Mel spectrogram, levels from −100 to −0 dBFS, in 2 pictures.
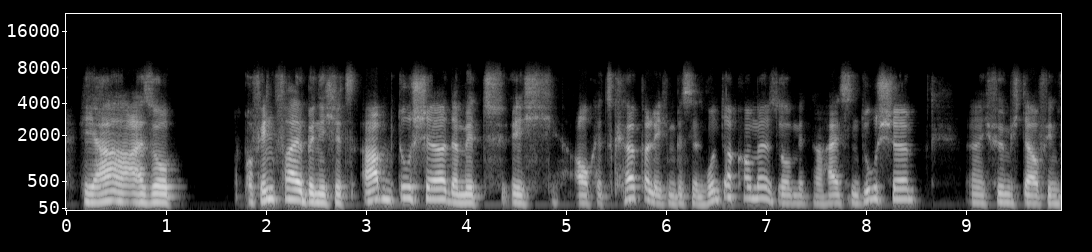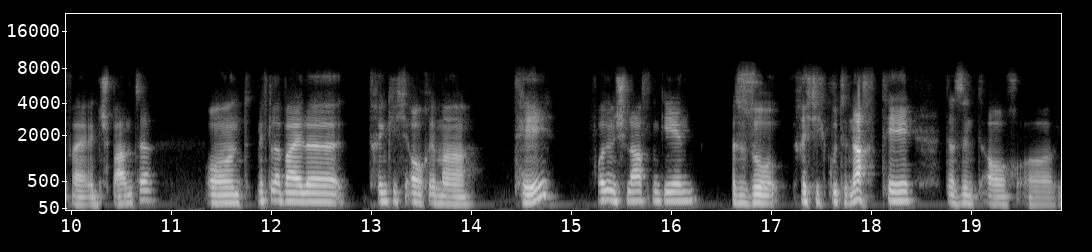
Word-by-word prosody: Ja, 140 Hz, +2 st, +5 dB
also, 135 Hz, +8 st, +4 dB, 0.6 s
auf 135 Hz, -1 st, -7 dB
jeden 165 Hz, +4 st, +5 dB
Fall 175 Hz, -3 st, +6 dB
bin 135 Hz, -2 st, +4 dB
ich 125 Hz, -4 st, +1 dB
jetzt 130 Hz, -, -4 dB
Abendduscher, 175 Hz, +2 st, +3 dB
damit 125 Hz, -4 st, -1 dB
ich 125 Hz, 0 st, -5 dB
auch 120 Hz, -1 st, -1 dB
jetzt -, -, -13 dB
körperlich 175 Hz, -, -1 dB
'n 115 Hz, -, -5 dB
bisschen 110 Hz, -2 st, -7 dB
runterkomme, 190 Hz, -, -3 dB
so 125 Hz, -4 st, -5 dB
mit 115 Hz, -2 st, -11 dB
'ner 110 Hz, -2 st, -10 dB
heißen 120 Hz, 0 st, -3 dB
Dusche, 175 Hz, +2 st, -2 dB, 0.6 s
äh, 130 Hz, -1 st, -6 dB
ich 115 Hz, -1 st, -14 dB
fühle 130 Hz, +2 st, -3 dB
mich 120 Hz, -, -10 dB
da 120 Hz, -, +2 dB
auf 115 Hz, -1 st, -4 dB
jeden 115 Hz, -2 st, -6 dB
Fall 105 Hz, -2 st, -3 dB
entspannter. 115 Hz, +9 st, -3 dB, 0.5 s
Und 125 Hz, -1 st, +1 dB
mittlerweile 140 Hz, -3 st, +3 dB, 0.2 s
trinke 145 Hz, +1 st, -5 dB
ich 145 Hz, -, -10 dB
auch 130 Hz, -1 st, 0 dB
immer 110 Hz, -4 st, -1 dB, 0.4 s
Tee 125 Hz, -4 st, +1 dB, 0.4 s
vor 155 Hz, -, 0 dB
dem 160 Hz, -2 st, +1 dB
Schlafengehen. 150 Hz, 0 st, -2 dB, 0.3 s
Also, 120 Hz, 0 st, -3 dB
so 120 Hz, -3 st, +1 dB, 0.2 s
richtig 140 Hz, -1 st, -3 dB
Gute-Nacht-Tee. 150 Hz, 0 st, +2 dB, 0.3 s
Da 125 Hz, -, -5 dB
sind 115 Hz, -1 st, -6 dB
auch, 100 Hz, -2 st, -6 dB
äh, -, -, -21 dB
135 Hz, 150 wpm, -27 LUFS, 120-155 Hz, 0.6 s, Fall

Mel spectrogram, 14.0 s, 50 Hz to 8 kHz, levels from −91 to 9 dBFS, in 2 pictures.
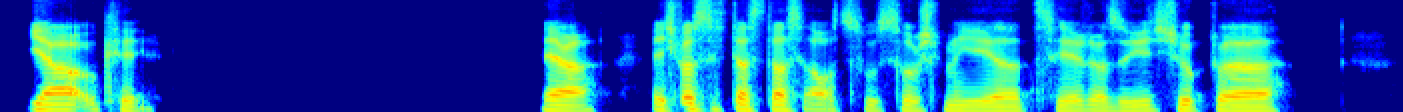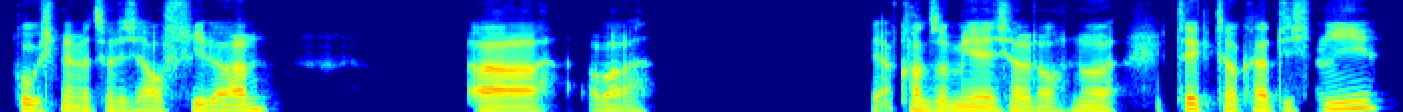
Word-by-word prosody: Ja, 140 Hz, -1 st, +7 dB
okay. -, -, -5 dB, 2.0 s
Ja, 125 Hz, -1 st, +4 dB, 0.2 s
ich 130 Hz, 0 st, -2 dB
wusste 150 Hz, -1 st, +3 dB
nicht, 140 Hz, -, -13 dB
dass 140 Hz, -, +3 dB
das 135 Hz, -2 st, +1 dB
auch 135 Hz, -, -2 dB
zu 125 Hz, -, -9 dB
Social 115 Hz, -1 st, -4 dB
Media 115 Hz, -2 st, 0 dB
zählt. 120 Hz, +2 st, -3 dB
Also, 115 Hz, -2 st, -3 dB
YouTube, 125 Hz, +2 st, -3 dB
äh, 115 Hz, -3 st, +4 dB, 0.7 s
gucke 135 Hz, -5 st, 0 dB
ich -, -, -4 dB
mir 120 Hz, -, 0 dB
natürlich 115 Hz, 0 st, -4 dB
auch 125 Hz, -, -1 dB
viel 135 Hz, -1 st, -2 dB
an, 135 Hz, +3 st, +3 dB, 1.0 s
äh, -, -, -2 dB
aber 110 Hz, -2 st, +3 dB, 1.1 s
ja, -, -, -5 dB
konsumiere 115 Hz, -3 st, +1 dB
ich 110 Hz, +2 st, -2 dB
halt 110 Hz, -1 st, 0 dB
auch 110 Hz, -1 st, -5 dB
nur. 110 Hz, -2 st, -2 dB, 0.3 s
TikTok 145 Hz, -1 st, +1 dB
hatte 130 Hz, -1 st, +1 dB
ich 110 Hz, -, -7 dB
nie. 165 Hz, +6 st, +2 dB
120 Hz, 150 wpm, -25 LUFS, 115-135 Hz, 2.0 s, Ja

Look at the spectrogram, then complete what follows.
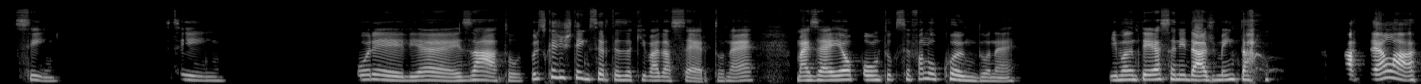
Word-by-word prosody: Sim. 165 Hz, -6 st, -8 dB, 1.1 s
Sim. 180 Hz, -5 st, -10 dB, 1.3 s
Por 225 Hz, +2 st, -4 dB
ele, 190 Hz, -5 st, -1 dB
é, 185 Hz, -3 st, 0 dB
exato. 180 Hz, -4 st, +1 dB
Por 245 Hz, -, -3 dB
isso 260 Hz, -, -9 dB
que 335 Hz, -, -1 dB
a -, -, 0 dB
gente 310 Hz, -1 st, -2 dB
tem 280 Hz, -5 st, -1 dB
certeza 215 Hz, -5 st, -3 dB
que 200 Hz, +1 st, -10 dB
vai 180 Hz, -1 st, 0 dB
dar 175 Hz, -1 st, -2 dB
certo, 160 Hz, 0 st, -6 dB
né. 180 Hz, +3 st, -1 dB, 0.4 s
Mas 195 Hz, +1 st, +4 dB
aí 200 Hz, +1 st, +4 dB
é 215 Hz, -, +5 dB
o 220 Hz, -, +1 dB
ponto 210 Hz, 0 st, -3 dB
que -, -, -16 dB
você 230 Hz, -, -7 dB
falou: 250 Hz, +1 st, -3 dB
"Quando?", 185 Hz, -9 st, -1 dB
né, 155 Hz, 0 st, -6 dB, 0.9 s
e 200 Hz, -, -4 dB
manter 220 Hz, +1 st, +2 dB
a 230 Hz, -, +6 dB
sanidade 215 Hz, -4 st, +4 dB
mental, 215 Hz, +1 st, +1 dB, 0.9 s
até 235 Hz, 0 st, +5 dB
lá. 215 Hz, -10 st, +5 dB
205 Hz, 150 wpm, -22 LUFS, 180-225 Hz, 1.3 s, a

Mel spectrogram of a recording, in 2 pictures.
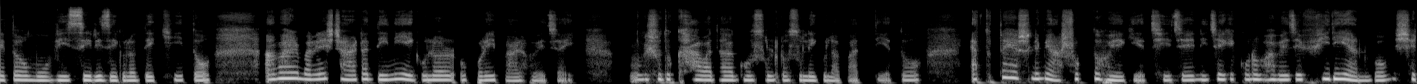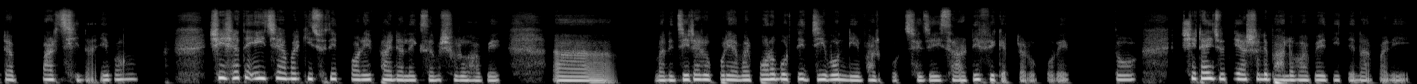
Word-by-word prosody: তো 205 Hz, -, +3 dB, 0.2 s
movie 190 Hz, +1 st, +1 dB
series 195 Hz, -1 st, +3 dB
এগুলো 185 Hz, 0 st, 0 dB
দেখি। 180 Hz, +3 st, -4 dB, 0.2 s
তো, 95 Hz, -, +1 dB, 0.7 s
আমার 275 Hz, +3 st, +5 dB
মানে 230 Hz, +1 st, +2 dB, 0.2 s
সারাটা 230 Hz, 0 st, +1 dB
দিনই 225 Hz, +3 st, +3 dB
এগুলোর 205 Hz, +1 st, +1 dB, 0.2 s
উপরেই 200 Hz, 0 st, -1 dB
পার 170 Hz, 0 st, -2 dB
হয়ে 85 Hz, -1 st, -6 dB
যাই। -, -, -9 dB, 0.6 s
উম 220 Hz, -, -3 dB
শুধু 230 Hz, -1 st, 0 dB
খাওয়া-দাওয়া, 200 Hz, -2 st, 0 dB
গোসল-টোসল 195 Hz, -1 st, -2 dB
এগুলা 180 Hz, -1 st, -4 dB
বাদ -, -, -8 dB
দিয়ে। -, -, -10 dB
তো, 200 Hz, -, -3 dB, 0.7 s
এতটাই 320 Hz, -1 st, -2 dB
আসলে 265 Hz, -, 0 dB
আমি 255 Hz, -, +2 dB
আসক্ত 245 Hz, 0 st, -5 dB
হয়ে 190 Hz, -2 st, +4 dB
গিয়েছি 190 Hz, +1 st, -7 dB, 0.2 s
যে, 200 Hz, -, -1 dB, 0.2 s
নিজেকে 225 Hz, +2 st, -1 dB
কোনভাবে 225 Hz, -1 st, +1 dB
যে 225 Hz, -, +4 dB
ফিরিয়ে 250 Hz, -1 st, +5 dB
আনবো 180 Hz, +1 st, -2 dB, 0.3 s
সেটা 225 Hz, -2 st, -1 dB, 0.3 s
পারছি 220 Hz, -2 st, +1 dB
না 195 Hz, -, -8 dB
এবং 225 Hz, +2 st, -1 dB, 0.9 s
সেই 300 Hz, -1 st, +7 dB
সাথে 295 Hz, +1 st, +3 dB
এই 280 Hz, -, +8 dB
যে -, -, -3 dB
আমার 260 Hz, 0 st, +3 dB
কিছুদিন 250 Hz, 0 st, +1 dB
পরে 220 Hz, 0 st, +2 dB
final 205 Hz, -2 st, +2 dB
exam 195 Hz, -1 st, -3 dB
শুরু 195 Hz, -1 st, -1 dB
হবে। 180 Hz, 0 st, -3 dB, 0.7 s
আ -, -, +4 dB, 1.0 s
মানে 195 Hz, 0 st, +1 dB
যেটার 220 Hz, +1 st, +4 dB
উপরে 215 Hz, 0 st, -1 dB
আমার 205 Hz, +1 st, +2 dB
পরবর্তী 235 Hz, +1 st, +3 dB
জীবন 220 Hz, 0 st, +5 dB
নির্ভর 190 Hz, +1 st, 0 dB
করছে। 175 Hz, -, -7 dB
যেই 190 Hz, 0 st, +1 dB
certificate 210 Hz, +3 st, -1 dB
টার -, -, -8 dB
উপরে। -, -, -11 dB, 0.5 s
তো 215 Hz, -, -1 dB, 0.6 s
সেটাই 275 Hz, 0 st, +5 dB
যদি 245 Hz, +1 st, -2 dB
আসলে 235 Hz, 0 st, +2 dB
ভালোভাবে 200 Hz, 0 st, +1 dB
দিতে 195 Hz, -1 st, -5 dB
না 190 Hz, -, -3 dB
পারি। 195 Hz, -1 st, -7 dB
210 Hz, 150 wpm, -22 LUFS, 195-230 Hz, 1.0 s, এই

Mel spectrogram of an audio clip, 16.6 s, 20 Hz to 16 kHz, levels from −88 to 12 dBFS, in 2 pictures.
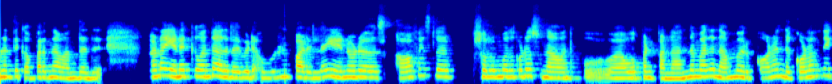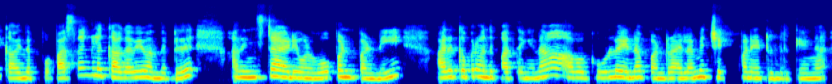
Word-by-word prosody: திருமணத்துக்கு 255 Hz, -2 st, 0 dB
அப்புறம் 240 Hz, +2 st, 0 dB
தான் 225 Hz, -2 st, 0 dB
வந்தது. 215 Hz, -1 st, 0 dB, 0.6 s
ஆனா, 290 Hz, -, +2 dB
எனக்கு 270 Hz, +1 st, +2 dB
வந்து 265 Hz, +3 st, +1 dB
அதில 235 Hz, -2 st, +1 dB
விட 255 Hz, -, -1 dB
உடன்பாடு 245 Hz, 0 st, +1 dB
இல்ல. 225 Hz, -, -3 dB, 0.2 s
என்னோட 250 Hz, +1 st, +2 dB, 0.2 s
ஸ் -, -, -28 dB, 0.2 s
ஆஃபீஸில 295 Hz, +2 st, -4 dB, 0.4 s
சொல்லும்போது 260 Hz, 0 st, +1 dB
கூட 275 Hz, +2 st, 0 dB, 0.2 s
நான் 225 Hz, -1 st, +2 dB
வந்து 220 Hz, 0 st, -4 dB
ஒ -, -, -3 dB, 0.4 s
ஓப்பன் 230 Hz, +1 st, -1 dB
பண்ணல, 205 Hz, -1 st, +2 dB
அந்த 245 Hz, +4 st, +3 dB
மாதிரி 265 Hz, +2 st, +1 dB
நம்ம 245 Hz, +3 st, +2 dB
இருக்கோம். 225 Hz, -1 st, -4 dB
ஆனா, 265 Hz, -, -1 dB
இந்த 235 Hz, -, 0 dB
குழந்தைக்காக 255 Hz, -2 st, -1 dB
இந்த 215 Hz, -, 0 dB, 0.3 s
பசங்களுக்காகவே 240 Hz, -2 st, 0 dB
வந்துட்டு 210 Hz, 0 st, -1 dB, 0.5 s
அந்த -, -, 0 dB
Insta 245 Hz, +3 st, +3 dB
ஐடி 230 Hz, -1 st, +2 dB
ஒண்ணு 210 Hz, 0 st, +1 dB
ஓப்பன் 250 Hz, +2 st, +3 dB
பண்ணி 200 Hz, +1 st, 0 dB, 0.5 s
அதுக்கப்புறம் 260 Hz, +2 st, +1 dB
வந்து 240 Hz, -1 st, +1 dB
பார்த்தீங்கன்னா, 225 Hz, +2 st, -1 dB, 0.2 s
அவ 230 Hz, 0 st, -1 dB, 0.2 s
உள்ள 240 Hz, +3 st, 0 dB
என்ன 235 Hz, +2 st, +1 dB
பண்றா 215 Hz, 0 st, 0 dB
எல்லாமே 220 Hz, +4 st, +2 dB
செக் 230 Hz, -1 st, -4 dB
பண்ணீட்டு 215 Hz, -2 st, -2 dB
இருந்திருக்கேங்க. 200 Hz, +1 st, -3 dB
230 Hz, 175 wpm, -24 LUFS, 220-255 Hz, 0.6 s, அந்த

